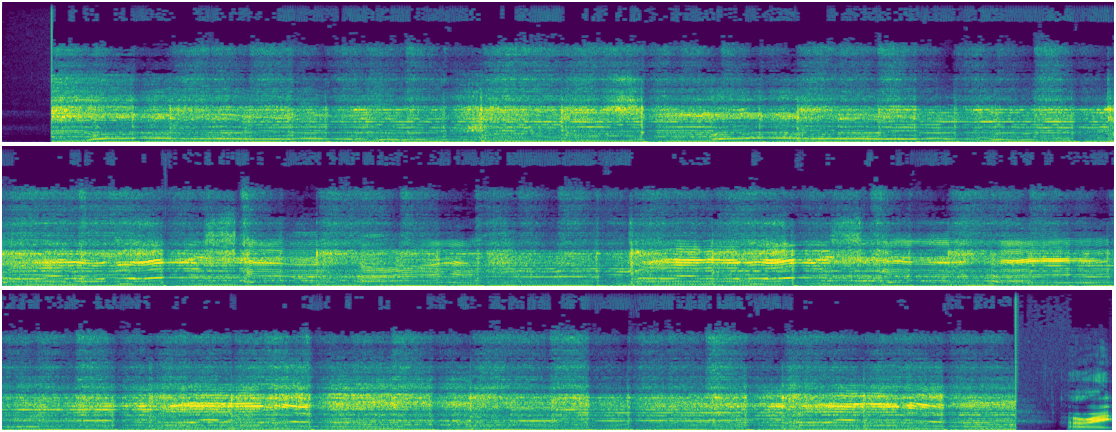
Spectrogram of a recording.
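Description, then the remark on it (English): A loud, dense rock song plays without pause, driven by heavy pounding drums under distorted guitar and a wailing lead line, with no talking, before cutting off abruptly at the very end. “So let's listen to … off of ….”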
